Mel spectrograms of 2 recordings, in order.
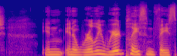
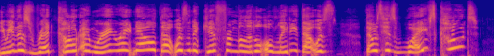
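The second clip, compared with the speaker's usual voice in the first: acted-out panicky, frantic, alarmed freaking-out voice; 13 semitones higher, 5 dB louder than usual. Retelling a woman's growing alarm about the coat she wears, imitating her panicky voice. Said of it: "she gets even more panicky and she said".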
